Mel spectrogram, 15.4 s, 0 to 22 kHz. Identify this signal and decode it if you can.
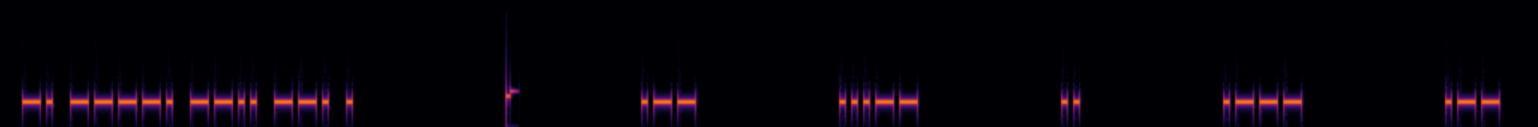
Morse code, heard as a keyed tone, about 20 wpm, spaced as for 9 wpm, 700 Hz. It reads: N9ZGE W3IJW
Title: USA Call Signs - 5 Characters - 8x Character Spacing - 20wpm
